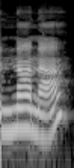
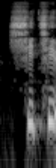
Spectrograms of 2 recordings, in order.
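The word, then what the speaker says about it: 七: short okay all right here's seven or nana there's no superstition with this it's just there's two pronunciations and you use whichever one you feel like okay straight across and come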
